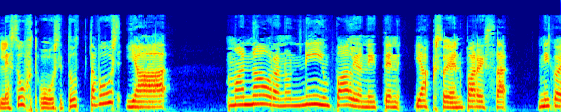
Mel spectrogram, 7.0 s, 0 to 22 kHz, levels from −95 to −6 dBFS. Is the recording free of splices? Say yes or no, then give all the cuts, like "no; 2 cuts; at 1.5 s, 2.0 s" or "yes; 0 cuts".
no; 1 cut; at 1.5 s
